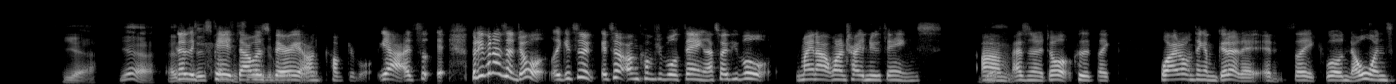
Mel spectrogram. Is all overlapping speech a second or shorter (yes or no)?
no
